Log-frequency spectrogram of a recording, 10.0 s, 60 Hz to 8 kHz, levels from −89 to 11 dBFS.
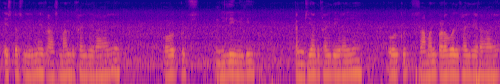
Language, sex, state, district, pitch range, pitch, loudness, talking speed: Hindi, male, Goa, North and South Goa, 105-115 Hz, 110 Hz, -29 LUFS, 155 wpm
